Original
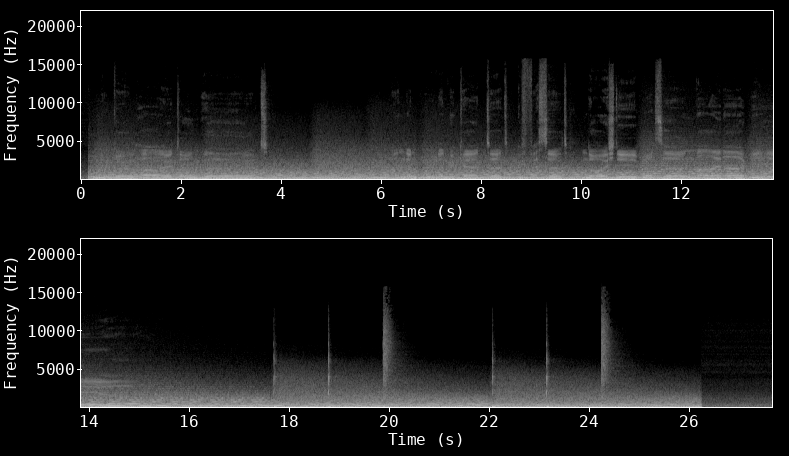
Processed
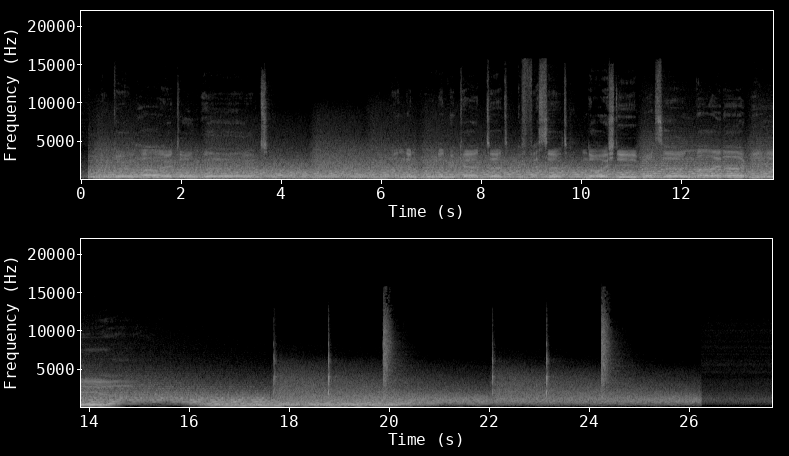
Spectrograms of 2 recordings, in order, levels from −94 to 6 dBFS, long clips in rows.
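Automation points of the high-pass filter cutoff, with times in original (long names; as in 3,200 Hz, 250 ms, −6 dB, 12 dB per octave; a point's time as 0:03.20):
high-pass filter 24 dB per octave
0:14.23 330 Hz
0:14.75 950 Hz
0:15.74 950 Hz
0:16.57 340 Hz
0:19.95 340 Hz
0:21.08 760 Hz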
